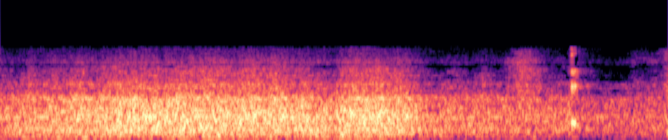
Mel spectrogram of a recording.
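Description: Train running on a non-stop service from Brighton to Victoria: a steady, dense rumble that holds evenly, then eases, with a couple of faint clicks near the end and no talking.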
